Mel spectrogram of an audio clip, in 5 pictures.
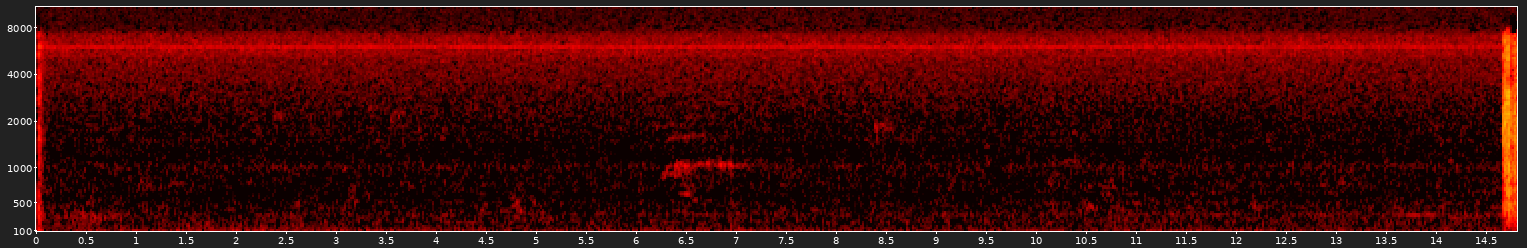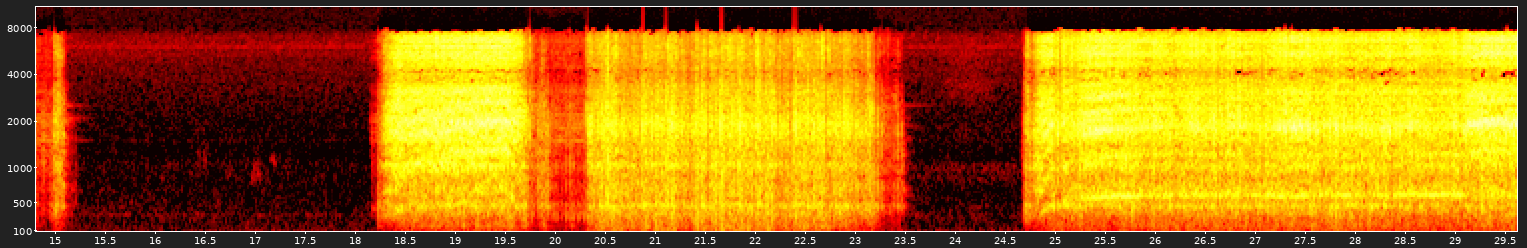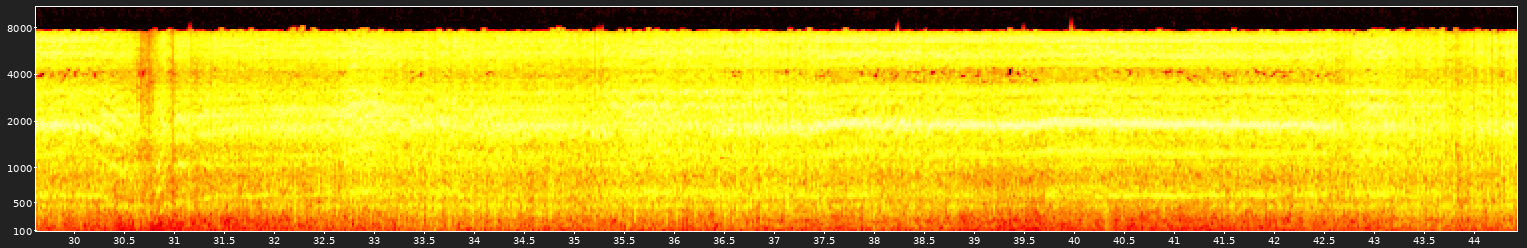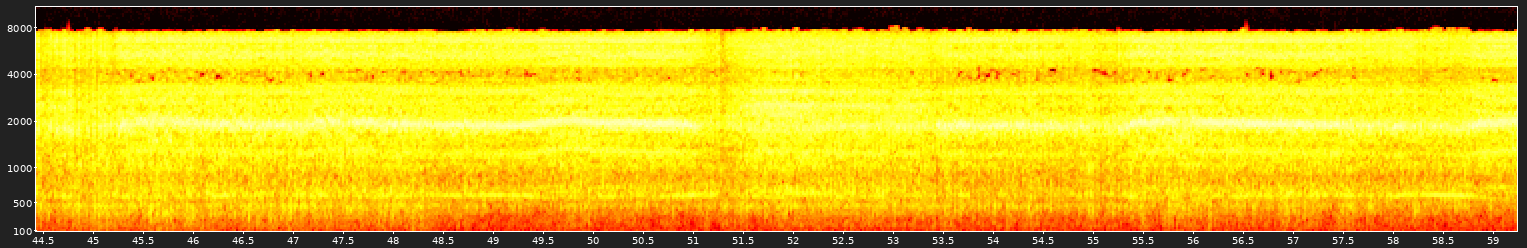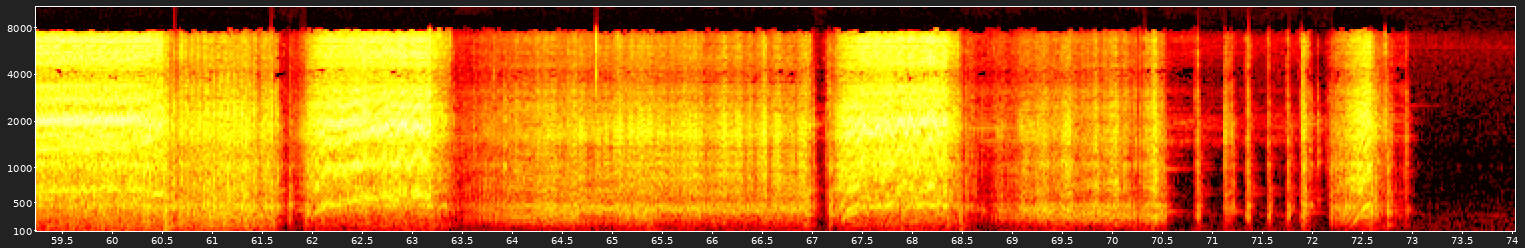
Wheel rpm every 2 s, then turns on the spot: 0, 0, 0, 0, 0, 0, 0, 0, 0, 90, 40, 20, 90, 160, 160, 120, 160, 160, 160, 160, 160, 160, 160, 160, 160, 160, 160, 160, 160, 160, 60, 90, 20, 50, 40, 0, 10.
18-24 60-62 64-66 68-70 72-74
